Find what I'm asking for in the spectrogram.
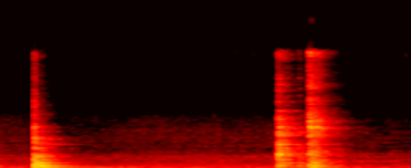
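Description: A metal spoon clanks against a pot while stirring curry, one sharp knock followed later by two close knocks, loud and ringing against a quiet background.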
